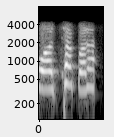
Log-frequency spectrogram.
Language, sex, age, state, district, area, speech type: Maithili, female, 18-30, Bihar, Sitamarhi, rural, conversation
